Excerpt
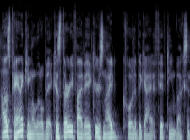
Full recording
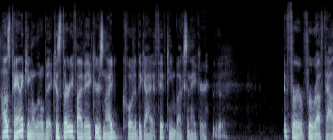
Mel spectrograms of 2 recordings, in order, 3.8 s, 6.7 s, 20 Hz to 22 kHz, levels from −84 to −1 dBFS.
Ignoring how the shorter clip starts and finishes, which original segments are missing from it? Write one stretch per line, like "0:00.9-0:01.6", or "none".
none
